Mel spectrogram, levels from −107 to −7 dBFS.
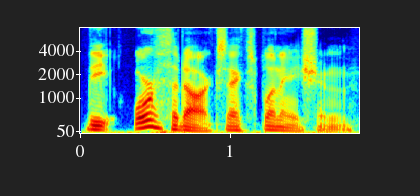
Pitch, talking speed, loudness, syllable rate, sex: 105 Hz, 95 wpm, -18 LUFS, 4.9 syllables/s, male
